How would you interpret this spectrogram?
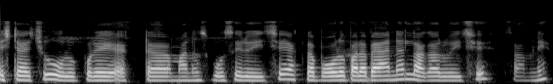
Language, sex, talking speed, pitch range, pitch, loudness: Bengali, female, 150 wpm, 185-210 Hz, 195 Hz, -16 LUFS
